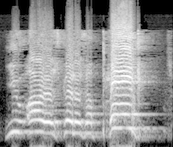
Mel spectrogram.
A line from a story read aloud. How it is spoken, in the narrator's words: He shouted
